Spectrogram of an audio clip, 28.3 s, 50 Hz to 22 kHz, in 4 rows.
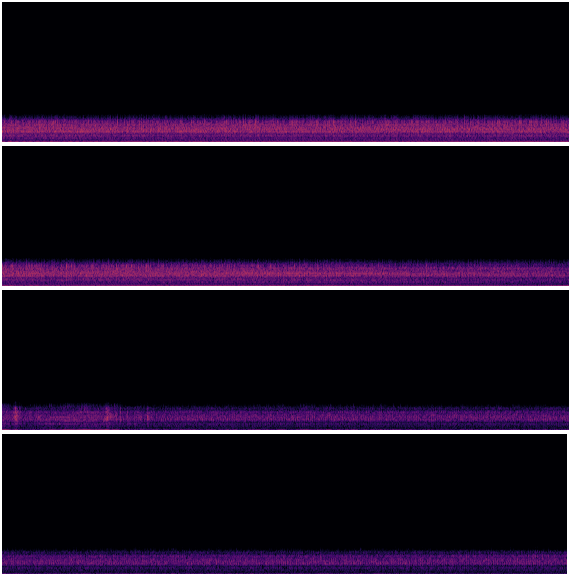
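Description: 600 cc sport motorcycle engine running at a steady idle, its note sagging a little, then cutting away abruptly about halfway through, leaving a quieter engine rumble.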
